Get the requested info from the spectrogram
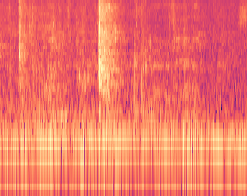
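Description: A single sharp knock with a brief ring about a second in, after a fainter click, over a steady low hum.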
